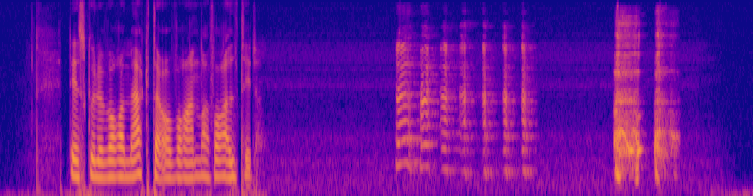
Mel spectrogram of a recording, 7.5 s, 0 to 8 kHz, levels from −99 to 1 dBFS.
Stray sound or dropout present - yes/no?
yes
